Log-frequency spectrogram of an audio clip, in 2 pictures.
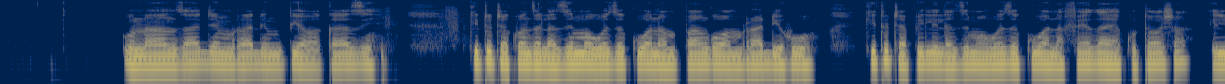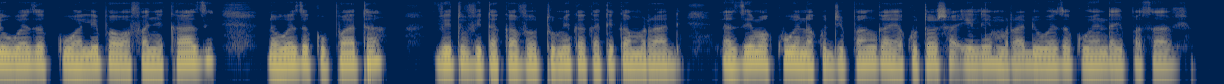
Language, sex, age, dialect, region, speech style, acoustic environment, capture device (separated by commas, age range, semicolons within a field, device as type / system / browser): Swahili, male, 18-24, Kenya - Nairobi Sheng-influenced, Kenya, excited, people talking; music; nature, mobile / Linux / Chrome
